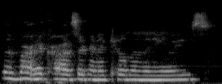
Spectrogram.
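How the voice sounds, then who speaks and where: Husky-voiced woman at a game table. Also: on the high side, fairly even intonation, brisk, dark tone, poor audio. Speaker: player in a tabletop role-playing game. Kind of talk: casual chat.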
